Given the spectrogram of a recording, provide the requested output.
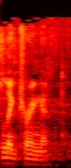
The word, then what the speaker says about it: Ligteringen: consider to be a genuine international treasure, Ligteringen. And good afternoon, and Dirk, thank you. The pronunciation of my name is perfect.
